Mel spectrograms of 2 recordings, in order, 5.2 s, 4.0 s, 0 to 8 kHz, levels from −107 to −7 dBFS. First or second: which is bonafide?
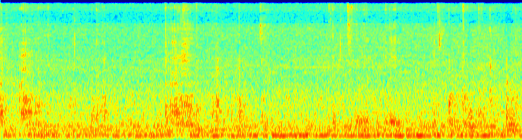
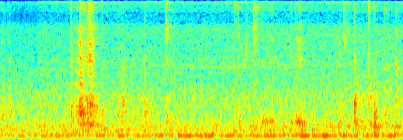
second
